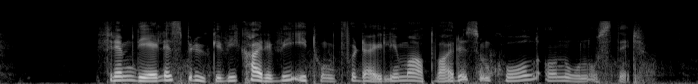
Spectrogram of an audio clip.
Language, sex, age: Norwegian, female, 63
